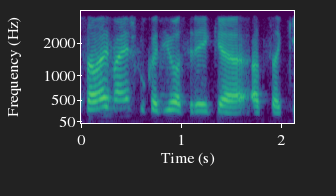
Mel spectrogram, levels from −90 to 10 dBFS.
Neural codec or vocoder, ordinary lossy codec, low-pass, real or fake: none; AAC, 24 kbps; 3.6 kHz; real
